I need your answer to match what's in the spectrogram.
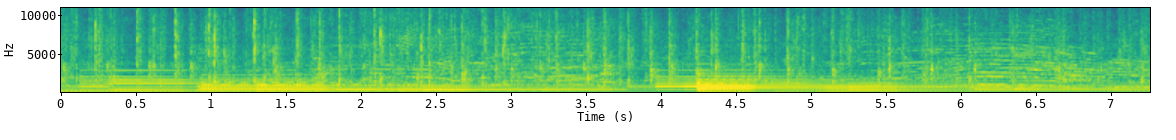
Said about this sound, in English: I need you to get up, act like you love God, give him a hand clap and praise. Clap for God. He's going. Clap for your process. Clap for your trials. Clap for your tribulations. Clap for your problems. Clap for your struggles. You gotta clap.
